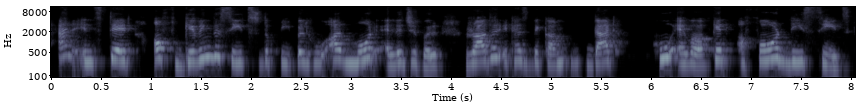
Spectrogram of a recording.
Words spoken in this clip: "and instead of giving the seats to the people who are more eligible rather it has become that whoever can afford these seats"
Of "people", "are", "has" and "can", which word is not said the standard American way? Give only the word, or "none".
none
